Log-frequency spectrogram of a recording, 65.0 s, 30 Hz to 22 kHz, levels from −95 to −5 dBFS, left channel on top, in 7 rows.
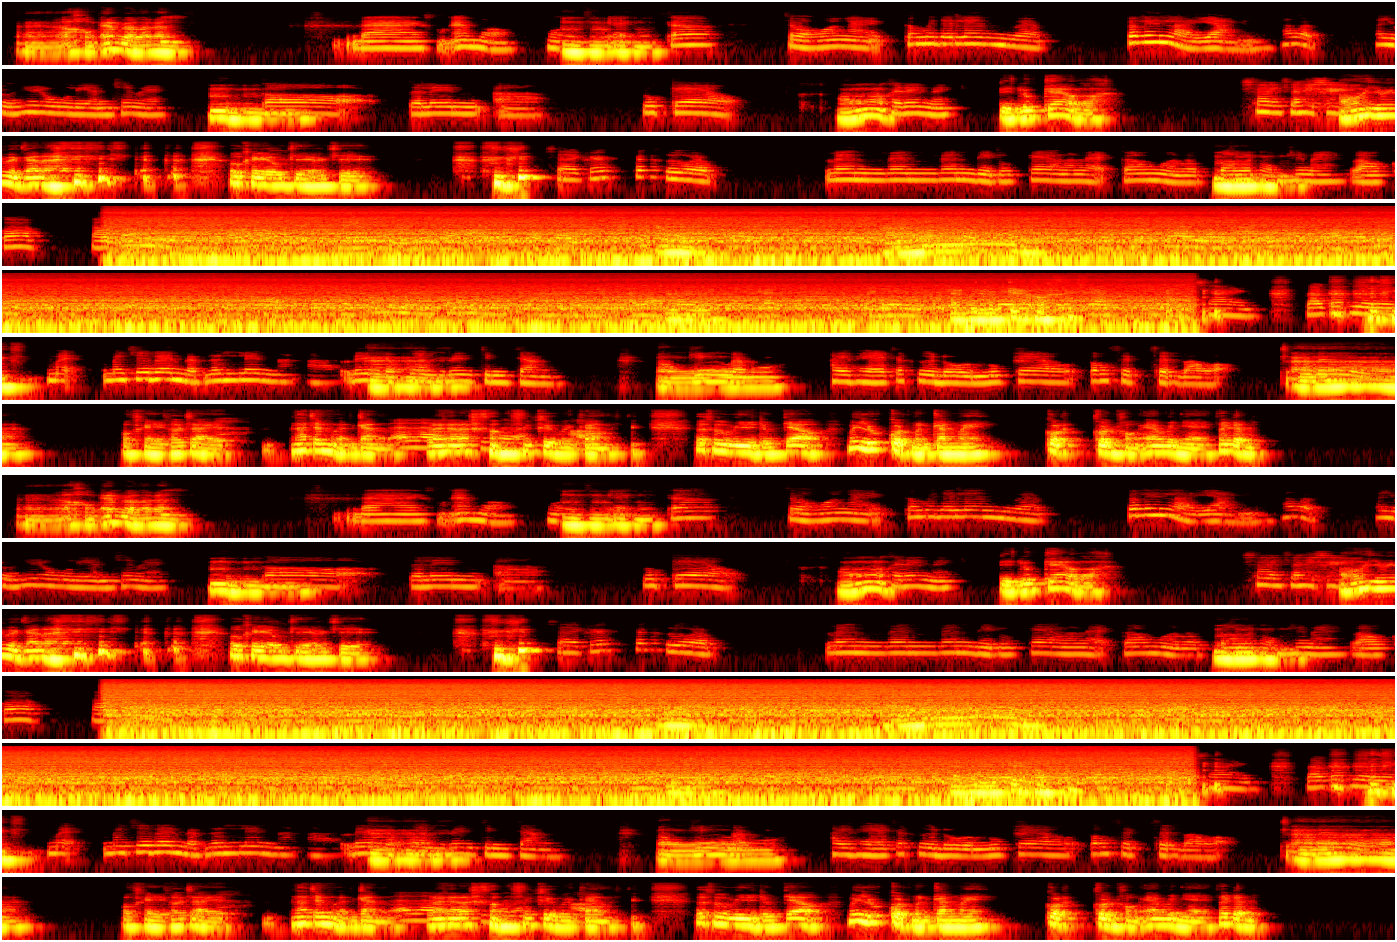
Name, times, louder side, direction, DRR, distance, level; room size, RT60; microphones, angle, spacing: voice 1, 0.1-1.2 3.7-4.4 10.7-11.4 14.8-15.2 15.9-16.7 18.2-21.1 21.6-22.2 26.6-27.2 32.2-32.6 33.7-34.9 41.6-42.0 43.4-44.3 45.6-45.7 46.0-46.6 48.9-49.5 50.8-51.6 55.0-55.9 56.5-62.4 62.7-64.1, left 2 dB, 35° left, 0.6 m, -26 dB
voice 2, 2.2-4.8 5.2-6.9 7.5-8.8 9.1-10.4 11.0-12.9 13.6-14.2 15.2-15.6 17.5-18.3 22.3-23.3 24.1-28.1 28.4-33.3 33.8-34.4 35.1-37.3 38.0-38.1 38.5-41.9 42.2-42.4 42.9-43.3 43.7-45.5 45.8-46.4 46.7-50.1 51.0-51.5 51.9-54.6 55.1-55.8 57.1-57.3 58.2-59.8 63.8-64.1, left 4 dB, 90° left, 0.4 m, -37 dB
sound 1, 28.5-45.1, right 2 dB, 75° right, 0.7 m, -28 dB
2.3 x 2.0 x 2.6 m
head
